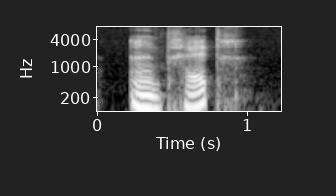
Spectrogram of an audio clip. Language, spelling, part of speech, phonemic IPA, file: French, traître, noun / adjective, /tʁɛtʁ/, Fr-traître.ogg
- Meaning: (noun) betrayer, traitor; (adjective) treacherous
